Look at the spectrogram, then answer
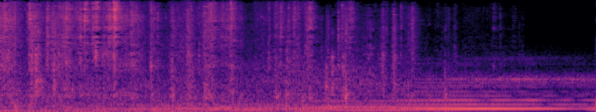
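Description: Cutlery and dishes clatter at a table during a fiesta meal, a run of light metallic clinks and taps up close, with a low hum and background tones continuing after the clatter fades.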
